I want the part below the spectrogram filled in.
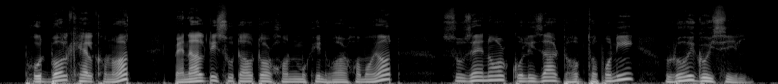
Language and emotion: Assamese, fearful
